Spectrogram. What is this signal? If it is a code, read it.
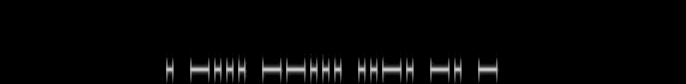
Morse code, heard as a keyed tone, about 20 wpm, 700 Hz. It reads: EB7FNT
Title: DXCC-100 Call Signs - 6 Characters - Repeated 2x - 20wpm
